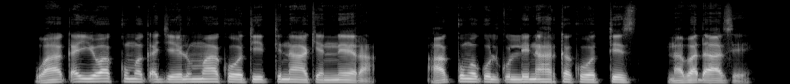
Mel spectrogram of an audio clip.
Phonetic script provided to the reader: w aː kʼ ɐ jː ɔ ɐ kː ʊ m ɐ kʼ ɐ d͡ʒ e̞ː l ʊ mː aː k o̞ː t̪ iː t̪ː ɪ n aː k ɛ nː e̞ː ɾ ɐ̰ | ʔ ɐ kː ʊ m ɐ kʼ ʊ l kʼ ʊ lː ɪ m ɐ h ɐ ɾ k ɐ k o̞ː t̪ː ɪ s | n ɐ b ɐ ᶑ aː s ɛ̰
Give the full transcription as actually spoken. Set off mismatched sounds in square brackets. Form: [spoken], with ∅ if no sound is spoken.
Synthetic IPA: w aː kʼ ɐ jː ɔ ɐ kː ʊ m ɐ kʼ ɐ d͡ʒ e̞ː l ʊ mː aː k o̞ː t̪ iː t̪ː ɪ n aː k ɛ nː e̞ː ɾ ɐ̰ | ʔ ɐ kː ʊ m ɐ kʼ ʊ l kʼ ʊ lː ɪ [n] ɐ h ɐ ɾ k ɐ k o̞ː t̪ː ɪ s | n ɐ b ɐ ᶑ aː s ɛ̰

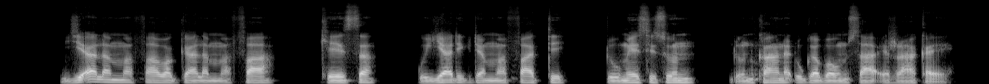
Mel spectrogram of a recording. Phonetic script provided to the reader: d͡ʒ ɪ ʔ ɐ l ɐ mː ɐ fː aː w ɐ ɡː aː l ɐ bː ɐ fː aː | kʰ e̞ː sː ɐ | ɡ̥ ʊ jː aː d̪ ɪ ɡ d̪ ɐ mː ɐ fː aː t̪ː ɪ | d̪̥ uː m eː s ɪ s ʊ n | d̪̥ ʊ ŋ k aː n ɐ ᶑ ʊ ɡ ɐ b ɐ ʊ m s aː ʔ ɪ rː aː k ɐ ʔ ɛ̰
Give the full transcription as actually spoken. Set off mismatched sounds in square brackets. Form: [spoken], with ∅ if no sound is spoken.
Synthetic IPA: d͡ʒ ɪ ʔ ɐ l ɐ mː ɐ fː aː w ɐ ɡː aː l ɐ [mː] ɐ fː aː | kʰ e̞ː sː ɐ | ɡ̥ ʊ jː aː d̪ ɪ ɡ d̪ ɐ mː ɐ fː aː t̪ː ɪ | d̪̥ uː m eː s ɪ s ʊ n | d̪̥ ʊ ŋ k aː n ɐ ᶑ ʊ ɡ ɐ b ɐ ʊ m s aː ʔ ɪ rː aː k ɐ ʔ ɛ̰

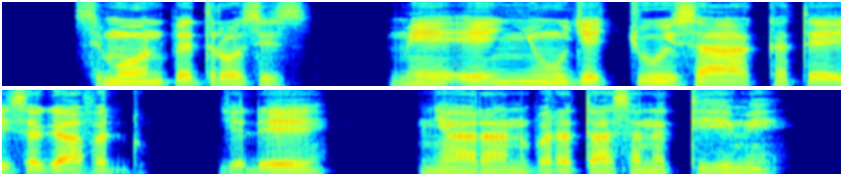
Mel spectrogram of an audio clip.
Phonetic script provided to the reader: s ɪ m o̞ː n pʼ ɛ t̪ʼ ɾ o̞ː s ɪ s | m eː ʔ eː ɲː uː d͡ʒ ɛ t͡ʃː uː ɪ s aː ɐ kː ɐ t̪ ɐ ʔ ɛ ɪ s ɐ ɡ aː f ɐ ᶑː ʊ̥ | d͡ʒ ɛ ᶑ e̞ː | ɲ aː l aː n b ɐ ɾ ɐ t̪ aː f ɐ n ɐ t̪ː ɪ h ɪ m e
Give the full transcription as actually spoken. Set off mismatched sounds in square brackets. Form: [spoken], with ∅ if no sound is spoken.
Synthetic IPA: s ɪ m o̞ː n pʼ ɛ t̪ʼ ɾ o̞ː s ɪ s | m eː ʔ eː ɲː uː d͡ʒ ɛ t͡ʃː uː ɪ s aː ɐ kː ɐ t̪ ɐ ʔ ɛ ɪ s ɐ ɡ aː f ɐ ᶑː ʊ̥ | d͡ʒ ɛ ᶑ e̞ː | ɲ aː [ɾ] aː n b ɐ ɾ ɐ t̪ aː [s] ɐ n ɐ t̪ː ɪ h ɪ m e

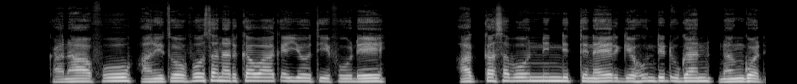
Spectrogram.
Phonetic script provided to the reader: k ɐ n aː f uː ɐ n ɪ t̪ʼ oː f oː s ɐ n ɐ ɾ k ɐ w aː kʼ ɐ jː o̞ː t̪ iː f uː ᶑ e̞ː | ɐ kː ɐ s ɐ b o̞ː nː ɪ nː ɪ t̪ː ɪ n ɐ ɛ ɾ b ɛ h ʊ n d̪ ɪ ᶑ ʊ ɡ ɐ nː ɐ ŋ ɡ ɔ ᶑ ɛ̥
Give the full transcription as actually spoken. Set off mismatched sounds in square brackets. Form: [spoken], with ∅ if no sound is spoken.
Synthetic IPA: k ɐ n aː f uː ɐ n ɪ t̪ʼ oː f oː s ɐ n ɐ ɾ k ɐ w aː kʼ ɐ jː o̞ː t̪ iː f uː ᶑ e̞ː | ɐ kː ɐ s ɐ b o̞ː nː ɪ nː ɪ t̪ː ɪ n ɐ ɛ ɾ [ɡ] ɛ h ʊ n d̪ ɪ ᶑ ʊ ɡ ɐ nː ɐ ŋ ɡ ɔ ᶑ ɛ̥

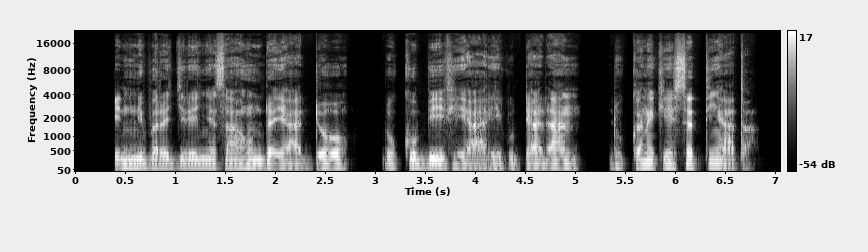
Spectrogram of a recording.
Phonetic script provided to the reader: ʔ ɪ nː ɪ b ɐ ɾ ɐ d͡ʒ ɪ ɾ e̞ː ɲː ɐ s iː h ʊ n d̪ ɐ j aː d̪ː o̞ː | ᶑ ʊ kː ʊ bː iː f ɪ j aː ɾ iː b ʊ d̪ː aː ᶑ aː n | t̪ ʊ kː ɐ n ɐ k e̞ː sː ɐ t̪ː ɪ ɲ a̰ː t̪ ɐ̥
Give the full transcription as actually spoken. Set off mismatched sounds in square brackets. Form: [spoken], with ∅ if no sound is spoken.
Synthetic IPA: ʔ ɪ nː ɪ b ɐ ɾ ɐ d͡ʒ ɪ ɾ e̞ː ɲː ɐ s [aː] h ʊ n d̪ ɐ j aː d̪ː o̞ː | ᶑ ʊ kː ʊ bː iː f ɪ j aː ɾ iː [ɡ] ʊ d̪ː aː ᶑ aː n | [d̪] ʊ kː ɐ n ɐ k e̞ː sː ɐ t̪ː ɪ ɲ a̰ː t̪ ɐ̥

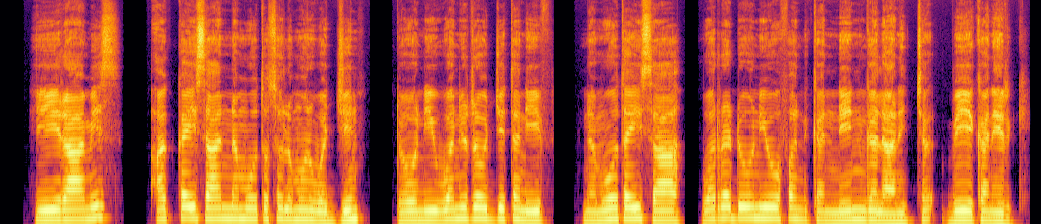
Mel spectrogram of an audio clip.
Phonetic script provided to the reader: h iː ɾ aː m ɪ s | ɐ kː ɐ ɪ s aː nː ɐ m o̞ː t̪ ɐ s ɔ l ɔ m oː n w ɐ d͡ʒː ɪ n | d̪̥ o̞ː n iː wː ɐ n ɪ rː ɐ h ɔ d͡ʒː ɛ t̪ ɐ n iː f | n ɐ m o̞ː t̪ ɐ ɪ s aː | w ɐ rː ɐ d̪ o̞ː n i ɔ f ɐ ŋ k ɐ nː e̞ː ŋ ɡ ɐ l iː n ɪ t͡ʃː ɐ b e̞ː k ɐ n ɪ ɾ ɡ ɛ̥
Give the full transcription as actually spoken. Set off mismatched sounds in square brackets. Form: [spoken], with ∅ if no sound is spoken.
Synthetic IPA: h iː ɾ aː m ɪ s | ɐ kː ɐ ɪ s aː nː ɐ m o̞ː t̪ ɐ s ɔ l ɔ m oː n w ɐ d͡ʒː ɪ n | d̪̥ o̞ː n iː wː ɐ n ɪ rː ɐ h ɔ d͡ʒː ɛ t̪ ɐ n iː f | n ɐ m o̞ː t̪ ɐ ɪ s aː | w ɐ rː ɐ d̪ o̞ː n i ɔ f ɐ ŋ k ɐ nː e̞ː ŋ ɡ ɐ l [aː] n ɪ t͡ʃː ɐ b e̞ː k ɐ n ɪ ɾ ɡ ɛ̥

